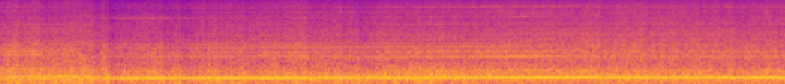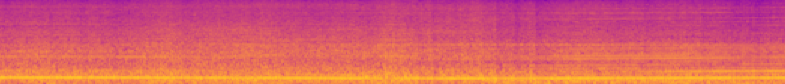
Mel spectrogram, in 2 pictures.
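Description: A motorcycle engine hums steadily while riding at speed.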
